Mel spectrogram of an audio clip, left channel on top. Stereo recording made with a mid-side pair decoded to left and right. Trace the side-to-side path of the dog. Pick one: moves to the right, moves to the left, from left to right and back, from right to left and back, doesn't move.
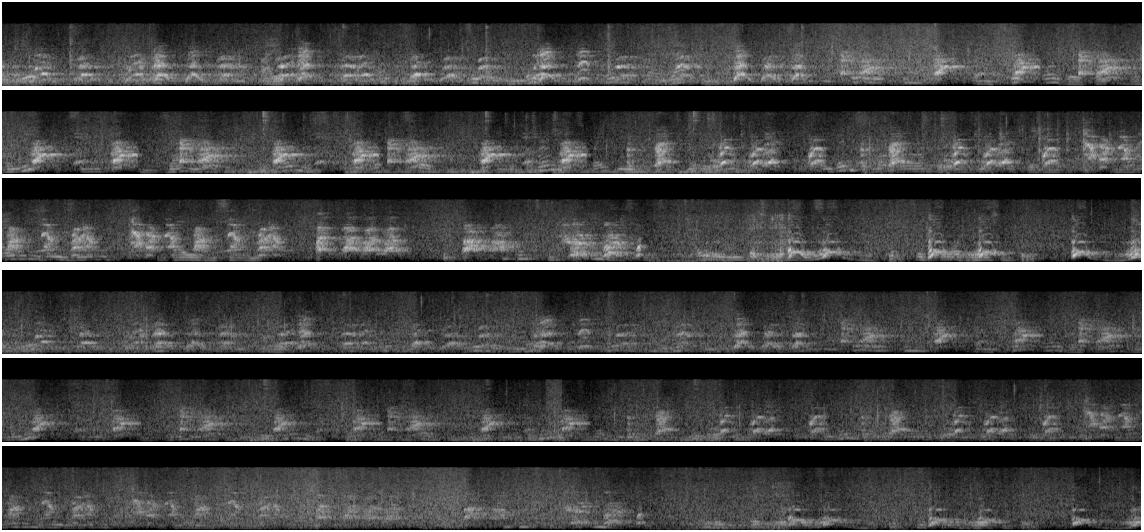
doesn't move.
